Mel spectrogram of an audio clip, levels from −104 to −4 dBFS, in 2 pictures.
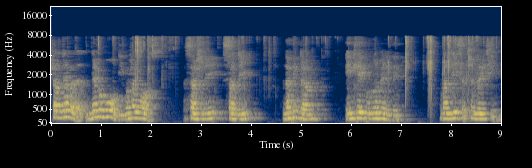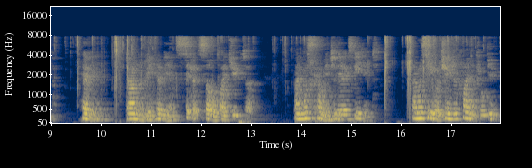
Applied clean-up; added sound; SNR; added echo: classical method WPE with log-MMSE.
